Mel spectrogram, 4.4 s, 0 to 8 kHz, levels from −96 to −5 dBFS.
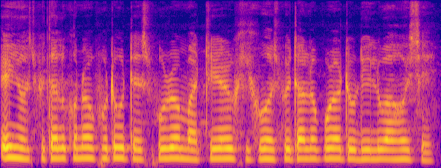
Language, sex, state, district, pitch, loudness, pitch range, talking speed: Assamese, male, Assam, Sonitpur, 175 Hz, -18 LUFS, 170-180 Hz, 190 wpm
